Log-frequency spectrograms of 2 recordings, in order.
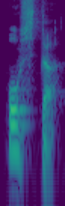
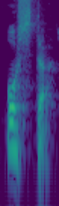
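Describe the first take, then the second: Both takes have the same delivery.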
